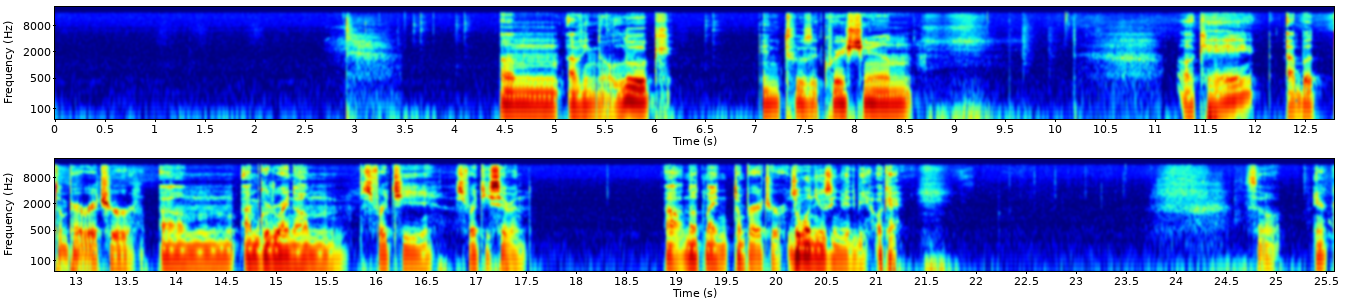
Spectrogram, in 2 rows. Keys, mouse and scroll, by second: 3.6 click, 4.0 click, 5.4 click, 6.5 click, 25.3-25.5 drag.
